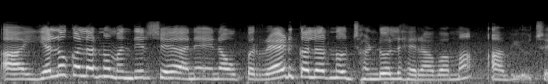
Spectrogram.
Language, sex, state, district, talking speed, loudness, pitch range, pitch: Gujarati, female, Gujarat, Valsad, 175 wpm, -12 LUFS, 245-315 Hz, 275 Hz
